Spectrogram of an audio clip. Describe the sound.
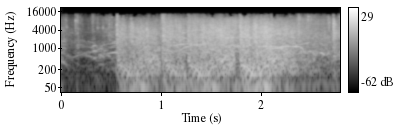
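Gunshots fired at an honor guard during a shootout at a funeral: dense, loud, overlapping bursts of firing that run almost without a break after a brief quieter start.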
